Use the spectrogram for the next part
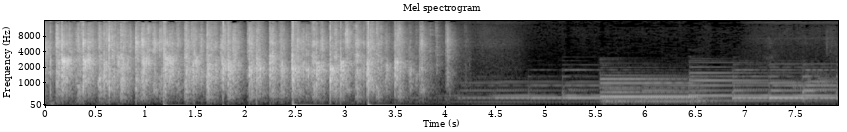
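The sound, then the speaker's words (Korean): Audience applause fills the first four seconds, a dense crackle of many hands with a few sharper claps, then stops and gives way to soft, sustained piano chords introducing a mezzo-soprano performance of Roger Quilter's setting of Shakespeare's Come Away Death. “박수로 청해 주세요.”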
